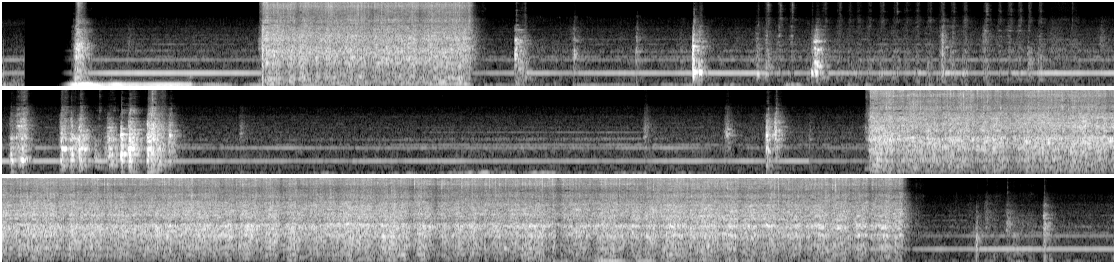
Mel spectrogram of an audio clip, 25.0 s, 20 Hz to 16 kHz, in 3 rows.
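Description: An ARCCAPTAIN MIG 200 welder lays short bursts of weld, a loud hissing crackle in two main stretches separated by scattered clicks and taps, all close by and without speech.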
